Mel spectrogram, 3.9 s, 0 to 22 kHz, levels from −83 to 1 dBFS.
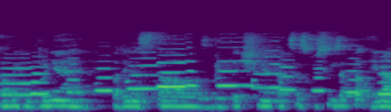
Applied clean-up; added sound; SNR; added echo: classical method WPE with log-MMSE.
